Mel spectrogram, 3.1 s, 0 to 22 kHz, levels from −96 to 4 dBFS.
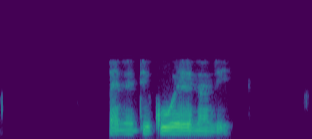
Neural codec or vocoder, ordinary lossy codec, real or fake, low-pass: none; Opus, 32 kbps; real; 3.6 kHz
